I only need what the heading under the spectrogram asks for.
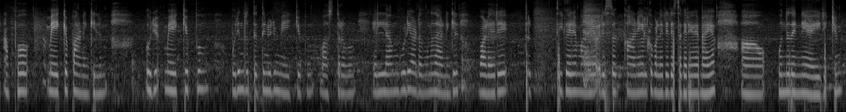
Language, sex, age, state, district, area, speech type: Malayalam, female, 18-30, Kerala, Idukki, rural, spontaneous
